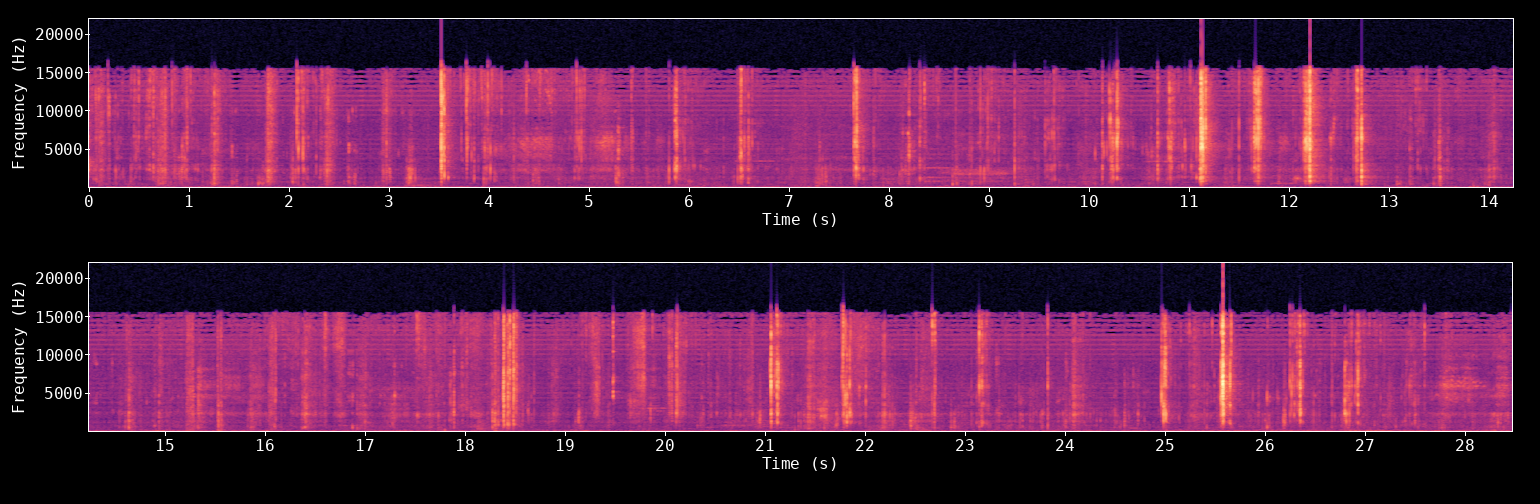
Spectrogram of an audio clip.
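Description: A person chewing and biting pieces of tandoori roti dipped in dal makhani, close to the microphone: a steady run of sharp clicks and crackles with a few louder snaps.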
